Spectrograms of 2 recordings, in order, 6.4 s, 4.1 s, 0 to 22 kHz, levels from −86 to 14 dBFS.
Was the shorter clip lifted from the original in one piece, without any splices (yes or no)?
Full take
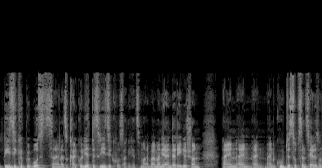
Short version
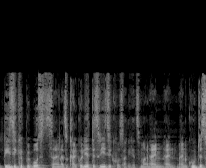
no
